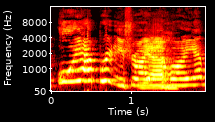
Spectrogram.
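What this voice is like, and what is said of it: Exaggerated bad British accent. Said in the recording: “his accent, which Hugh Laurie has referred to as being tantamount to an act of war ... I didn't know a British accent could be racist”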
